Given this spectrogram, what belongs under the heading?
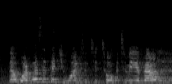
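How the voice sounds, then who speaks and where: Animated in tone, a woman with a South African accent speaks at a fairly quick pace against noticeable background noise. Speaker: nonprofit leader. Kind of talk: keynote talk.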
